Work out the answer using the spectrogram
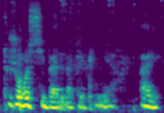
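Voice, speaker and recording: A woman's voice: deep voice, a little fast, gravelly, warm tone. A woman with a Lorraine accent, a clairvoyant talking casually and rambling to her viewers from home while painting a room. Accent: Lorraine French. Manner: rambling, digressive, talks straight to the audience. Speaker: clairvoyant YouTuber. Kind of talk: casual chatty monologue to viewers.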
